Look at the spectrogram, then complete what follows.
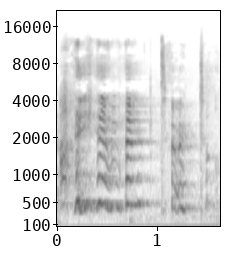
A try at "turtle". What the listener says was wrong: Why you stick your tongue out at the end? You didn't just stick your tongue out. Look at me, turtle. Turtle, there's no tongue.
